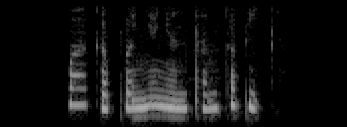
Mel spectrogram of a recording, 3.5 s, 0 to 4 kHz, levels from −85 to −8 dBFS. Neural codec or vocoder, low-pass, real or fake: none; 3.6 kHz; real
